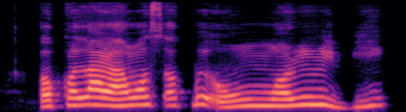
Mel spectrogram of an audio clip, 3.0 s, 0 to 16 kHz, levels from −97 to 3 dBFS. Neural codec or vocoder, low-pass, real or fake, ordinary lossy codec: codec, 44.1 kHz, 3.4 kbps, Pupu-Codec; 14.4 kHz; fake; none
